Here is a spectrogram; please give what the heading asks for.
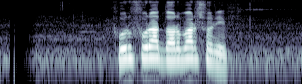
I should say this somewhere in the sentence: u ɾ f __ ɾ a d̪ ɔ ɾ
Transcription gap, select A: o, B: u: B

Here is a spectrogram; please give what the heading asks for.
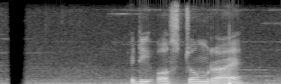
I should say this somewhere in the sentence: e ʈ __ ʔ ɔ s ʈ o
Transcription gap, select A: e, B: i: B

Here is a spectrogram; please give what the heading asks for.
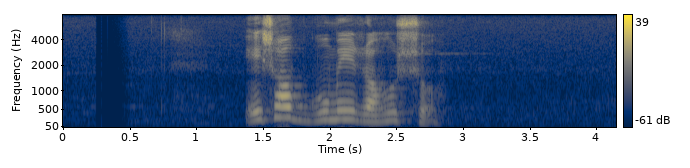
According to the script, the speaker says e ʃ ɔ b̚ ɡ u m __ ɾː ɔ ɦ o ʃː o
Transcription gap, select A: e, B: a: A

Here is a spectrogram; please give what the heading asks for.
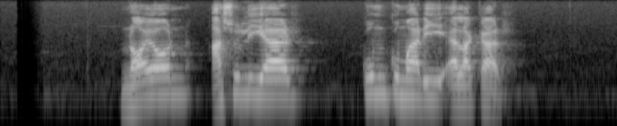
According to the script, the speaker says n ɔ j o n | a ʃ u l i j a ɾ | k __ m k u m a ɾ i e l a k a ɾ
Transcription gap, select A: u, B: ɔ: A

